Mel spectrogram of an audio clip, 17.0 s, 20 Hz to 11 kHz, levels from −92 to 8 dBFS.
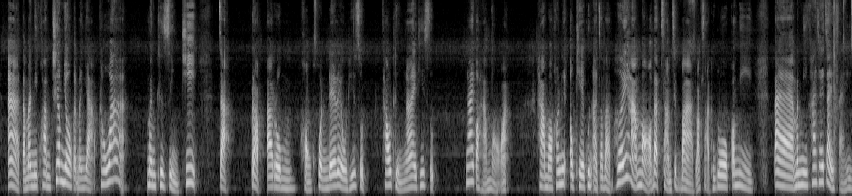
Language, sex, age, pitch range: Thai, female, 30-49, 170-235 Hz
